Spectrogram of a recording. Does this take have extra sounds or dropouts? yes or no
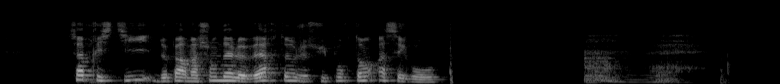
yes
